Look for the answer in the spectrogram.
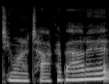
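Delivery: put-on whisper. Retelling a scene where Mark asks her a question: imitating Mark's whisper. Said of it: "whispers, like".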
